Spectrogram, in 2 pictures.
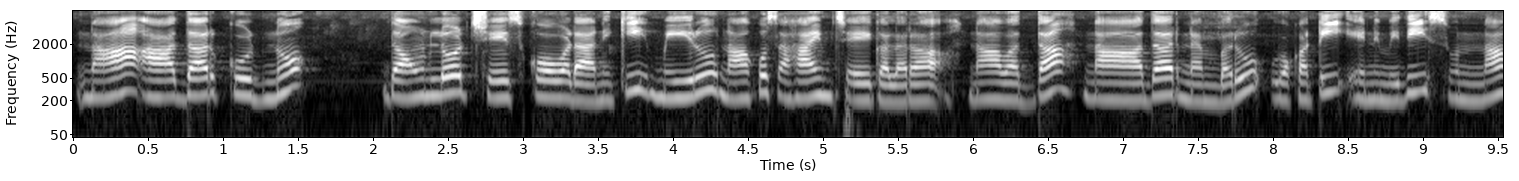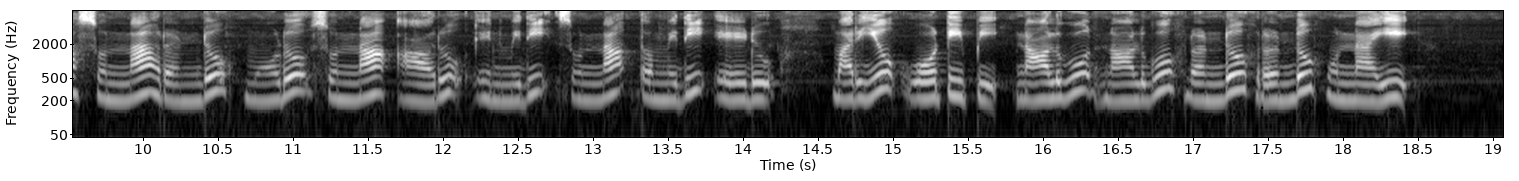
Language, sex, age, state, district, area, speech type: Telugu, female, 30-45, Andhra Pradesh, Nellore, urban, read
